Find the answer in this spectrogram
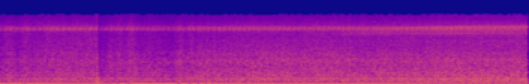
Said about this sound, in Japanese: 飛行機飛んでるね。うちの飛行機が飛んでる。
